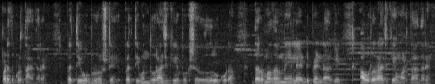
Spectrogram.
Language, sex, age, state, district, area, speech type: Kannada, male, 30-45, Karnataka, Davanagere, rural, spontaneous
